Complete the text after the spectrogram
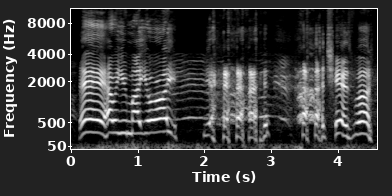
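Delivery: loud, high friendly greeting with laughs; calling out a greeting. Real, not acted. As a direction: shout a happy hello to a mate across the street.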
